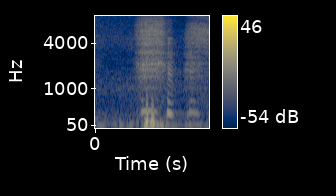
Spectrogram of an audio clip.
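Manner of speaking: a bright, ringing, high friendly laugh. Acted. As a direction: laugh warmly at the silly boy. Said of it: "Ela riu de novo, em um som amigável e vibrante". (risada amigável e vibrante)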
